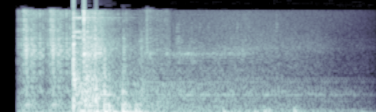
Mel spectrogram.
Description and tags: A thin wooden door, locked from the inside with a bolt. Someone forces it open from the outside. This is the sound of the bolt tearing through the wooden door-frame. I mixed the splintering of wood with a dull clang of metal on metal to simulate the situation. Recorded with a Rode Video Mic attached to a camera. My first time recording a sound!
